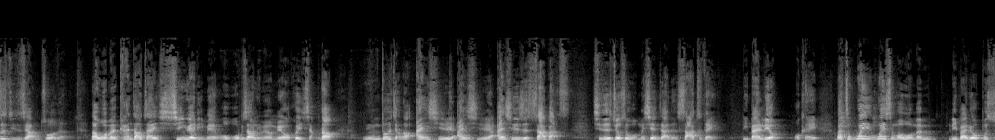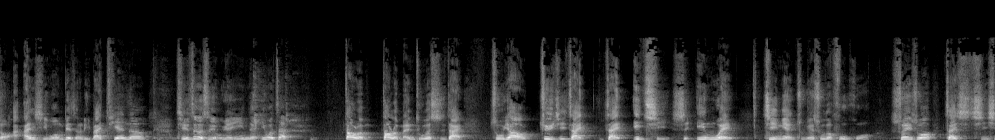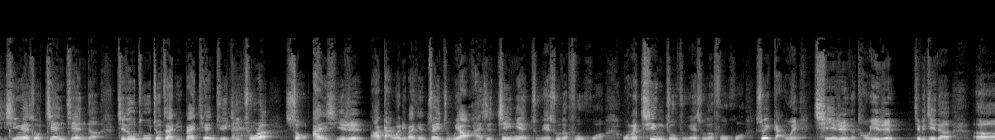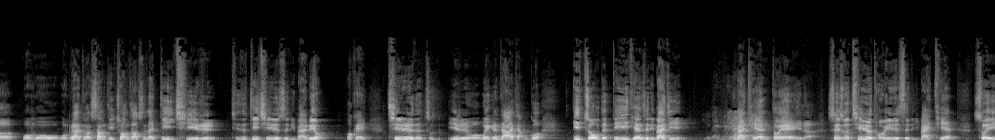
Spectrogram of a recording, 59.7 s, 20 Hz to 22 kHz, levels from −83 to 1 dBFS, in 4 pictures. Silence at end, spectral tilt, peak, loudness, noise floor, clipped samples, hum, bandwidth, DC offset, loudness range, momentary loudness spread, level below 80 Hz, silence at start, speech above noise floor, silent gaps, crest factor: 0 s; -4 dB/octave; -2 dBFS; -19 LUFS; -54 dBFS; under 0.1%; none; 16 kHz; under 0.1%; 3 LU; 12 LU; -74 dBFS; 0 s; 35 dB; none; 18 dB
